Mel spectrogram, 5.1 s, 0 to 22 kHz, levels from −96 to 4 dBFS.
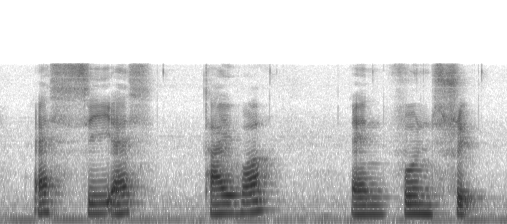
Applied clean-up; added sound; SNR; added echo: none; none; none; none.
